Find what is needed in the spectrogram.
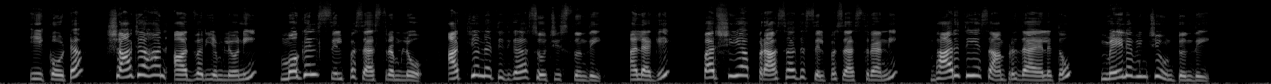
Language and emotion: Telugu, neutral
